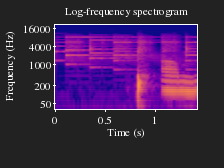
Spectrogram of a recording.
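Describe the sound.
A phone ringtone for an incoming call plays a bright, repeating electronic melody of pulsing tones, clear. A brief thump and a voice speaking come in under it near the end.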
